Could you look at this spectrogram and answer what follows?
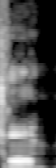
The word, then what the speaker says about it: Tom: And I realized, I said to the missus, I'm like, oh, everyone just calls me Don all the time. And which makes sense. I mean, obviously. She goes, yeah, well, you never actually say your name ever. So it's Tom, if anyone was wondering.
